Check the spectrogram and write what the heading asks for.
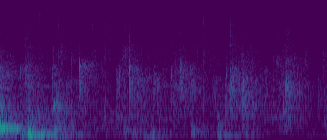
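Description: A live band's last chord rings out at the start, then a small audience claps, with separate hand claps audible several times a second.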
